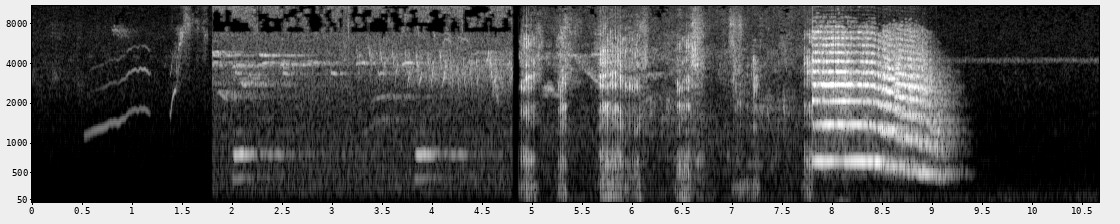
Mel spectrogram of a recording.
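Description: Pigs grunting in a run of short calls, then one long loud squeal that falls in pitch about eight seconds in. Before the pigs there are faint gliding chirp-like calls and a stretch of rustling noise.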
